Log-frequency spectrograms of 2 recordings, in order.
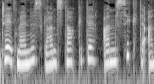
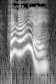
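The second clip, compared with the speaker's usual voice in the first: high, eager reply, slightly louder; boy answering a call; 8 semitones higher, 4 dB louder than usual. Acted. Young Samuel answers the one he thinks called him, high boyish reply. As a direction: pipe up as a boy who hears his name.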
